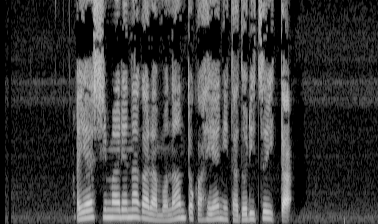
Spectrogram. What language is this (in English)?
Japanese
